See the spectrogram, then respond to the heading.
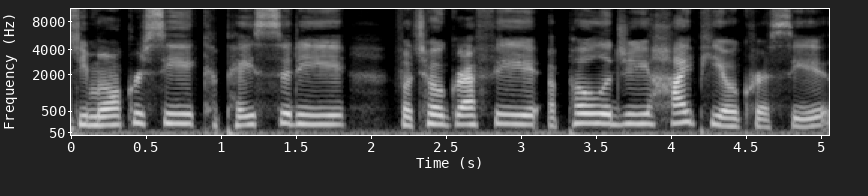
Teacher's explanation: The stress jumps back one more syllable. It lands on the anti-penultimate syllable, the third one from the end.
